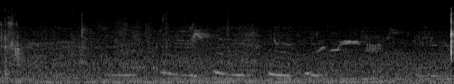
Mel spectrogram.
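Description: Birds calling in the background: a run of short falling calls, then a few higher chirps. A single sharp click comes right at the end.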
